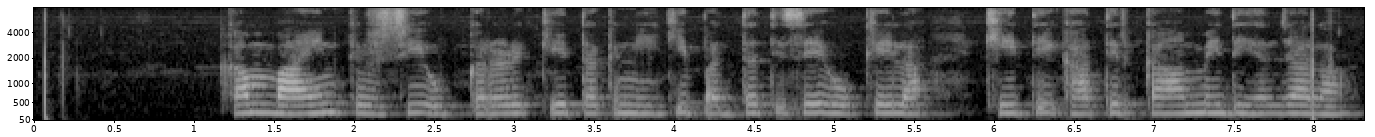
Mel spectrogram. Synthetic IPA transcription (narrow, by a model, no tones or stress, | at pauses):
kɐmbaːɪnkɾɪʃiʊp̚kəɾəɽ̃ket̪ɐknikipəd̪ʱːət̪iseɦoːkʰeːlakʰeːt̪ikʰaːt̪ɪɾkaːmːẽd̪ɪɦəld͡ʒaːlaː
